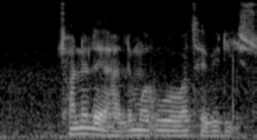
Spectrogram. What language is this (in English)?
Southern Sotho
